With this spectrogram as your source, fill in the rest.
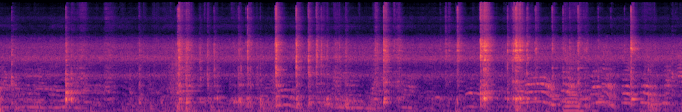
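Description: A metal cooking pot is handled during an unboxing, its clanks and rattles coming in irregular bursts under ongoing conversation.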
